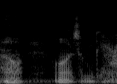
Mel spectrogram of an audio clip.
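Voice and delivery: very soft, low whisper; whispered mimicry. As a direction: echo it in a barely voiced whisper. Echoing the whispered candy voice.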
